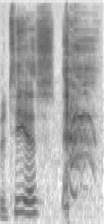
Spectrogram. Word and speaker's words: Matthias: matthias is that one his name is pronounced matias and two some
